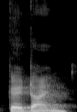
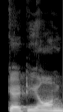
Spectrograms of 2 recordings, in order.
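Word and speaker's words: cation: इस कंपाउंड को CH3 और ऊपर अगर आप प्लस लिखें मिथाइल कैटाइन, कैटियन भी कह सकते हैं, मुख्तलिफ इसकी प्रोनाउंसिएशन है लेकिन मैं कैटाइन कहना ज़्यादा पसंद करूँगा।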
